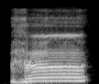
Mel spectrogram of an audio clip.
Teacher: এটি বড় হা হলকের মধ্যখান থেকে উচ্চারণ করব। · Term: ছোট হা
